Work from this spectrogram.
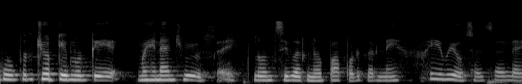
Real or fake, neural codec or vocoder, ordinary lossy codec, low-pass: fake; codec, 16 kHz, 1 kbps, X-Codec, HuBERT features, trained on balanced general audio; none; none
